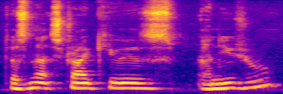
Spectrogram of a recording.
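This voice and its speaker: Man playing a composed, mellow-voiced barrister. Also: a little high, fairly even intonation, pitched above the performer's own voice, lightly acted. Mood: brisk, probing. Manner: polite, measured, professional. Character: male barrister in his thirties, composed, courteous, persuasive. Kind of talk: audiobook character dialogue.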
